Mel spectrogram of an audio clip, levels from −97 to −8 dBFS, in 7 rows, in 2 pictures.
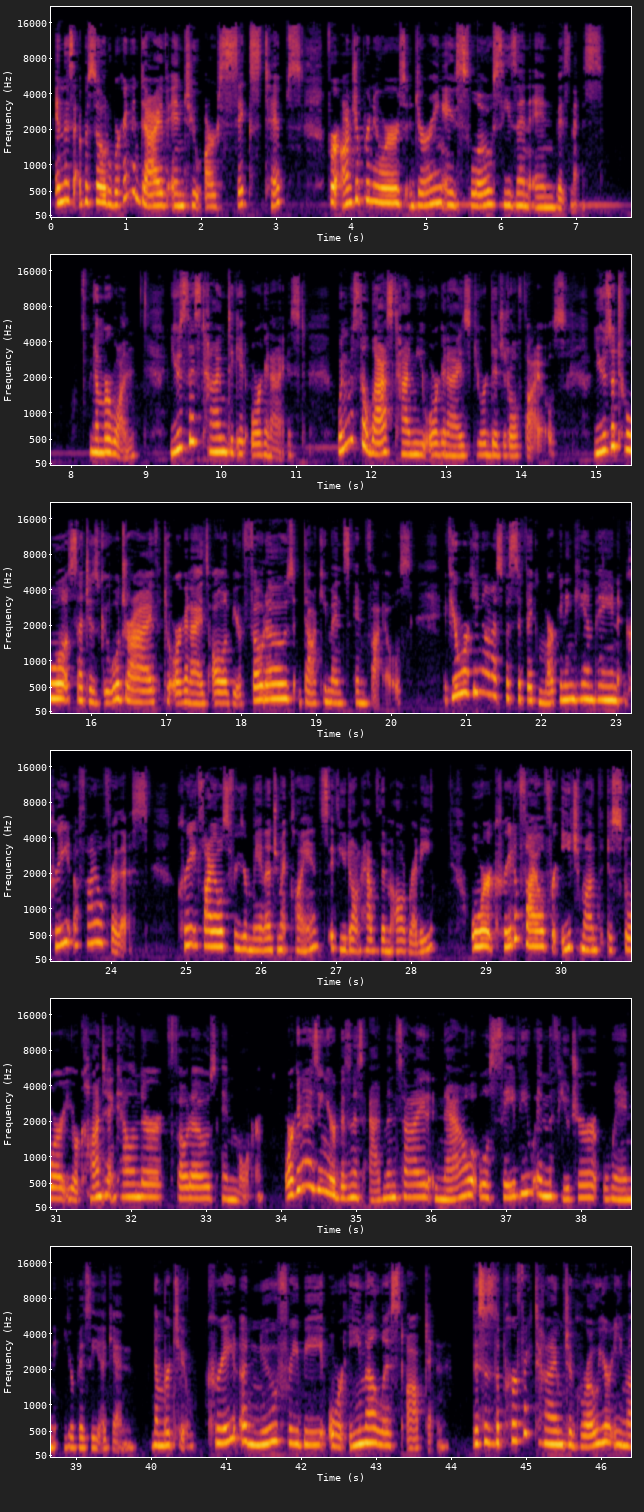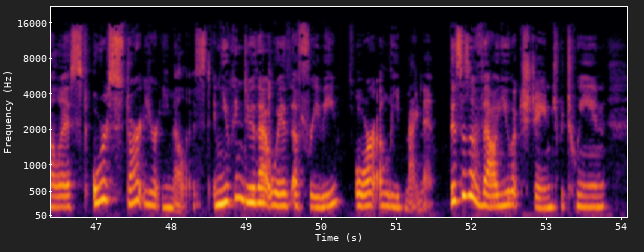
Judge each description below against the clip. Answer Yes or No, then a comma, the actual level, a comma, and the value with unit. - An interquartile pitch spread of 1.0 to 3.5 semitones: No, average, 4.9 semitones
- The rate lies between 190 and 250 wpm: No, average, 170 wpm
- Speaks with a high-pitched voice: Yes, high, 240 Hz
